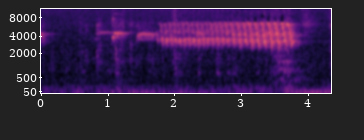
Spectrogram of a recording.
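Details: Canary song meant for training, said to be a Belgian canary: a few short high whistles, then a steady, rapid, rolling high trill of evenly spaced pulses lasting about two seconds; faint background hiss.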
